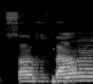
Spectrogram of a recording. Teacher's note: huruf sod karena dia tebal, jadi gunanya juga tebal. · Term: ikhfa hakiki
